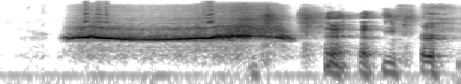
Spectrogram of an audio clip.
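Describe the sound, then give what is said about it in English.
A person whistles a long, smooth, slightly wavering tone, mimicking the whoosh of a spiraling football in flight, then breaks into short bursts of talk or laughter. “You're playing football. Sure, it's whistling. spiral.”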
